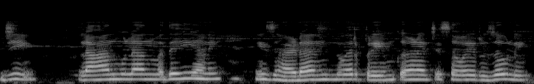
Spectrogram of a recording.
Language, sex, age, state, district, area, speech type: Marathi, female, 45-60, Maharashtra, Thane, rural, spontaneous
